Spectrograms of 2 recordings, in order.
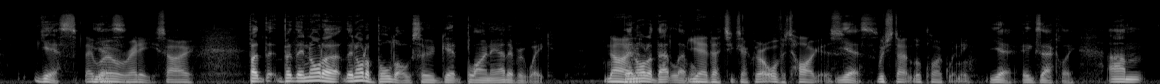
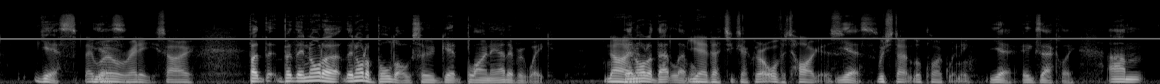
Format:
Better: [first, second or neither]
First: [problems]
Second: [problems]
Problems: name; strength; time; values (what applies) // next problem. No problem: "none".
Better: first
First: none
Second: high-pitched whine; loud; throughout; 3.5 kHz, 8 dB below the speech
